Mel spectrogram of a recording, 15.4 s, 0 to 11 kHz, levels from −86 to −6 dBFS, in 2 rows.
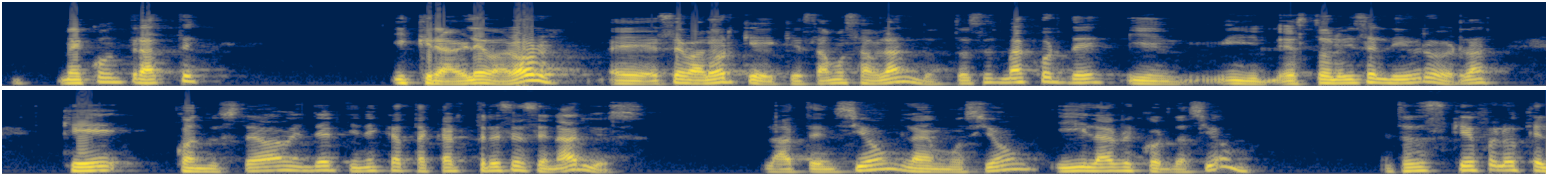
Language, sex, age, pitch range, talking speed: Spanish, male, 30-49, 110-145 Hz, 180 wpm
